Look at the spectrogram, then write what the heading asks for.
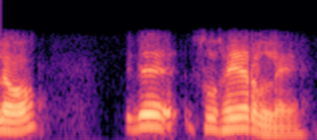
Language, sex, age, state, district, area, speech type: Malayalam, male, 30-45, Kerala, Kozhikode, urban, conversation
